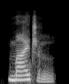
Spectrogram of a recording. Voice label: "mitral", Indian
